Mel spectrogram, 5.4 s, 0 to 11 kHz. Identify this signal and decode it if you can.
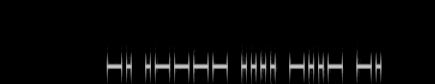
Morse code, heard as a keyed tone, about 20 wpm, 700 Hz. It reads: N1HXN
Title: USA Call Signs - 5 Characters - Repeated 3x - 20wpm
